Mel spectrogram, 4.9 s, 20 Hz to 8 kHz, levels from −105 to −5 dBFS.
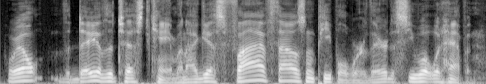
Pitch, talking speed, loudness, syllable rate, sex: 115 Hz, 245 wpm, -18 LUFS, 5.6 syllables/s, male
